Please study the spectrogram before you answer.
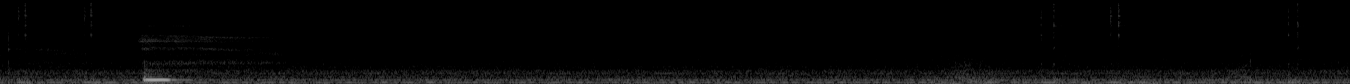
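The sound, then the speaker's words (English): Computer mouse clicks while browsing a photo library: faint, sparse clicks, with a few early on, then a long quiet stretch, then a few more near the end, over a low steady hum. “I know this is probably not riveting, hearing me click through Google Photos.”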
